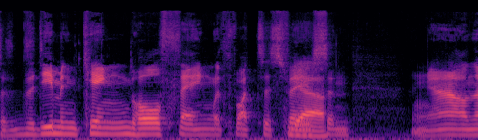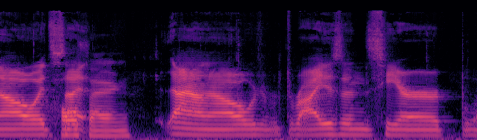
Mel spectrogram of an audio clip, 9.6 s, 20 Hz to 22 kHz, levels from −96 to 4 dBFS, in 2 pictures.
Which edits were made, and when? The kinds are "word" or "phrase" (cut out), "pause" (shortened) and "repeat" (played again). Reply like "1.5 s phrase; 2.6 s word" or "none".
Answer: none

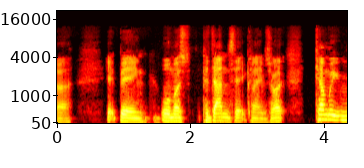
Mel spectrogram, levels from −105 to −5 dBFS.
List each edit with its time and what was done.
2.8 s phrase

